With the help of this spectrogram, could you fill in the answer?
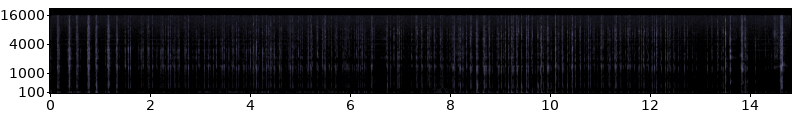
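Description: A small hollow cardboard gift box with a printed skier paper lid is held in both hands while fingertips and short nails tap and grip the lid. Rapid, dry, hollow taps and scratchy gripping sounds fall in quick clusters, each dying away almost at once, over a steady low hum.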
